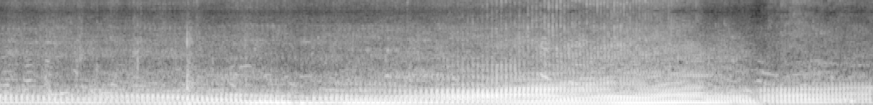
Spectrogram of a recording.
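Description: A motor vehicle engine running close by, its pitch climbing from about three seconds in and dropping away shortly before the end. People's voices are heard with it.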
